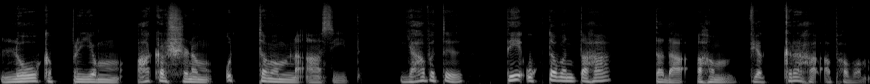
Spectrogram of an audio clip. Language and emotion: Sanskrit, sad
